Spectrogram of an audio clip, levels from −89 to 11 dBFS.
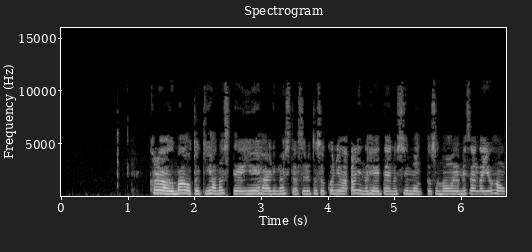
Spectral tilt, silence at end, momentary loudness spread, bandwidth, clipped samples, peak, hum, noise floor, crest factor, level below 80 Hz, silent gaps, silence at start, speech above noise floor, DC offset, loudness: -4 dB/octave; 0 s; 11 LU; 11 kHz; under 0.1%; -4 dBFS; none; -71 dBFS; 20 dB; -64 dBFS; none; 1.35 s; 49 dB; under 0.1%; -22 LUFS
